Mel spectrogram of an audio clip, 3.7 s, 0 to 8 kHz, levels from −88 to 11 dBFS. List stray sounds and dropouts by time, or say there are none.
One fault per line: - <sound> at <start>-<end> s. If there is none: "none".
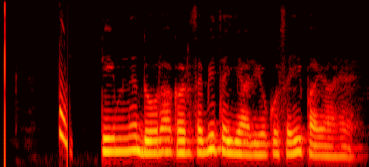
- chirp at 0.6-0.7 s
